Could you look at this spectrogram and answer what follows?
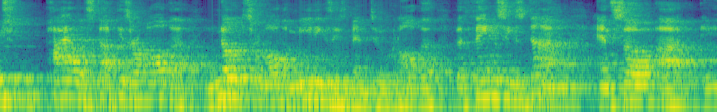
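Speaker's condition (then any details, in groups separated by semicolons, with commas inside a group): No condition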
